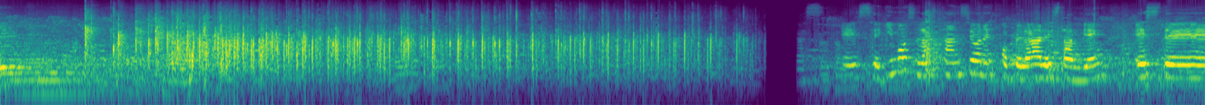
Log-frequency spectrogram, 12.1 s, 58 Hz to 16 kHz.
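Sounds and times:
audience applauding: 0.8s - 7.7s.

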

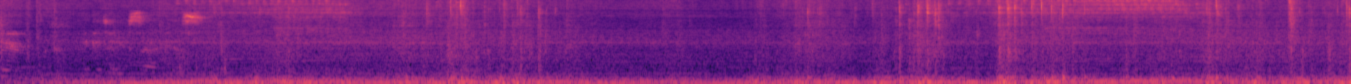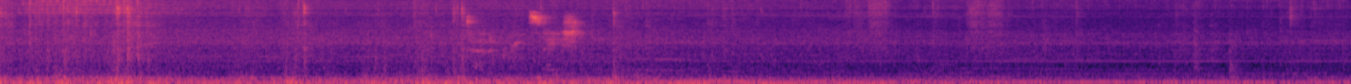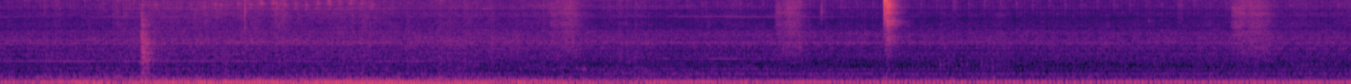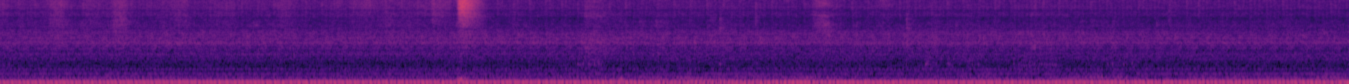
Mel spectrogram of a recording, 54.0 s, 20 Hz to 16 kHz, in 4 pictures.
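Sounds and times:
bus drivetrain rumble: 0.0s - 54.0s.

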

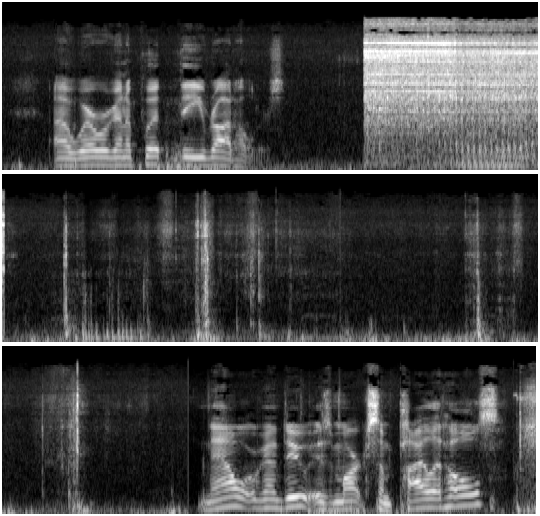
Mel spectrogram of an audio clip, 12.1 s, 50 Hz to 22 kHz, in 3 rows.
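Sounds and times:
drill with hole saw cutting: 2.7s - 4.1s.

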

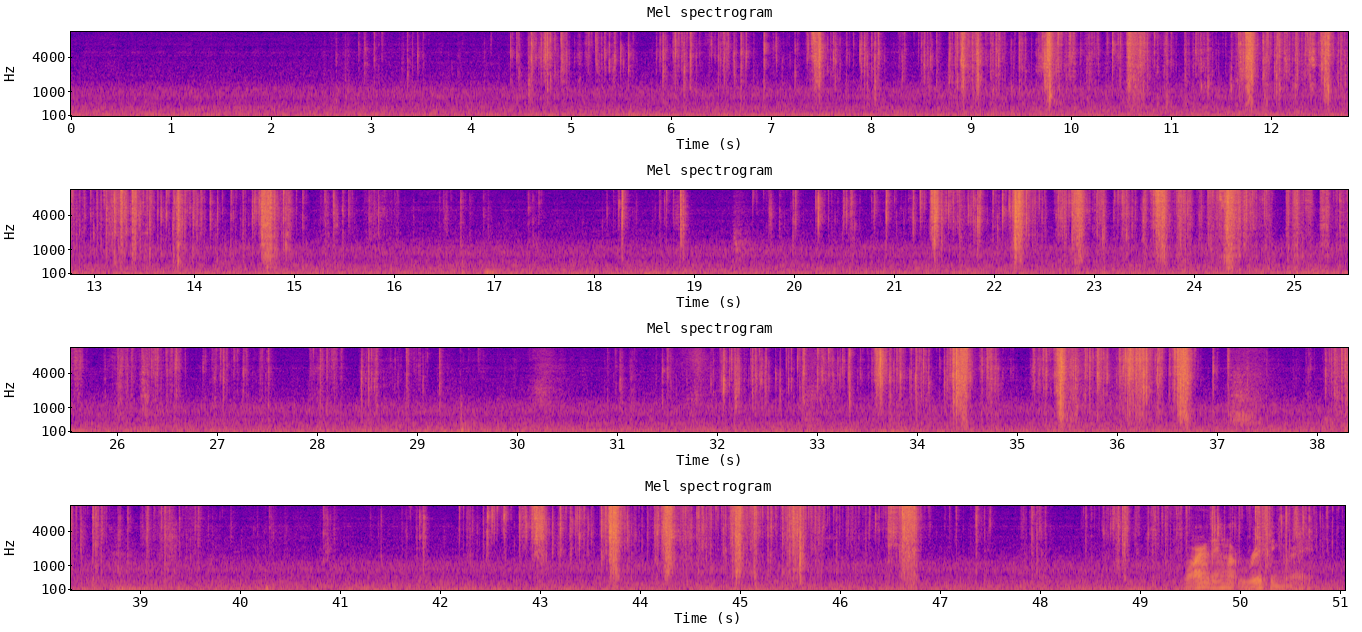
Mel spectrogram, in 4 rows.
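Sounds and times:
foil wrappers crinkling: 4.4s - 16.8s, 19.6s - 29.3s, 31.0s - 37.1s, 37.9s - 41.0s, 41.6s - 51.0s.

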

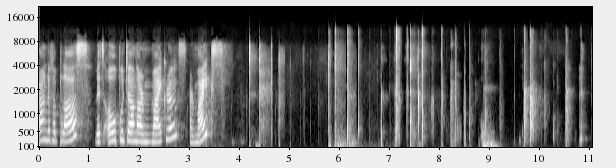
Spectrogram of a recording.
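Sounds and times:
people clapping: 5.8s - 11.0s
heavy thumps: 8.8s - 9.2s.

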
